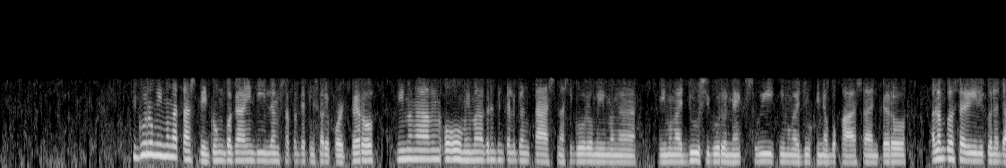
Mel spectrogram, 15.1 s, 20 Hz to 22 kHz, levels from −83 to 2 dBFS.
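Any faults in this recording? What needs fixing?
Overdone noise removal runs through the whole speech clip: the suppressor pushed individual frequency bands to near zero wherever they resembled its noise estimate, so the background drops and breaks up into twinkling specks. A spectrogram shows scattered isolated bright dots in dark gaps, with ragged holes in the harmonics. Set the reduction to a gentler amount and leave a small noise floor in place.

The G.723.1 codec also affects the entire clip, and the damage is heavy. Nothing passes above 3.8 kHz, so the speech is muffled and hoarse, with blurred consonants; the coarseness fits the 6.3 kbit/s mode and its slow 30 ms frame updates. A spectrogram shows a hard ceiling at 3.8 kHz with smeared, blocky harmonics. Use a wideband codec at a higher bitrate for capture or transmission.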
